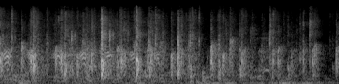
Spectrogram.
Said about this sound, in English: a big round of applause, please? Yeah.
